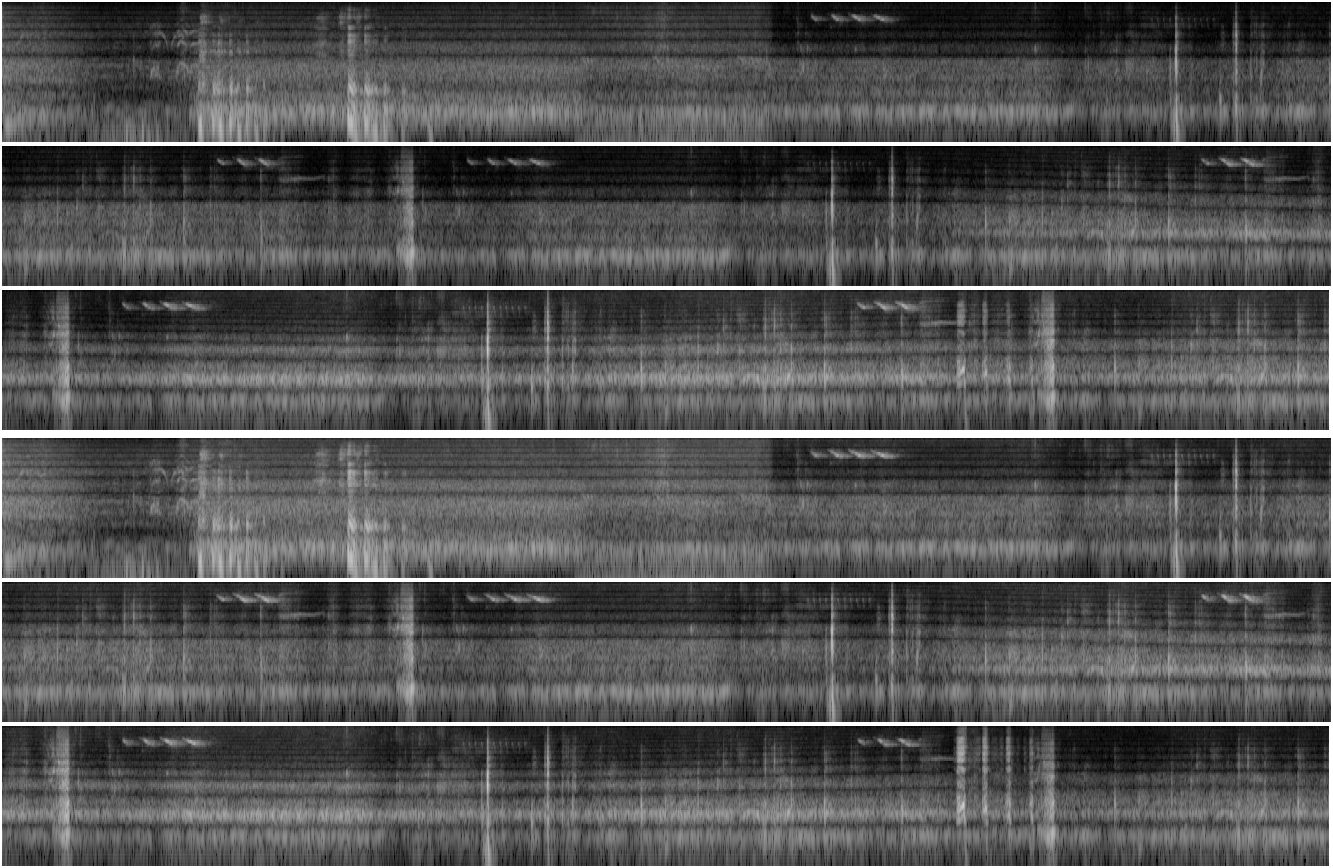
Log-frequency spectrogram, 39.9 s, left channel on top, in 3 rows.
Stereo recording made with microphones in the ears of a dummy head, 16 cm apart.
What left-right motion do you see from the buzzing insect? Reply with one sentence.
You can hear the buzzing insect travel towards the left.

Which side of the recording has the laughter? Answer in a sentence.
In this clip you hear the laughter on the right.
